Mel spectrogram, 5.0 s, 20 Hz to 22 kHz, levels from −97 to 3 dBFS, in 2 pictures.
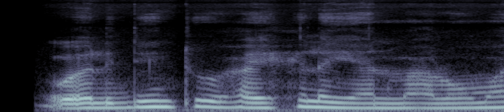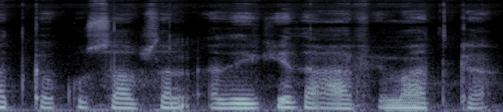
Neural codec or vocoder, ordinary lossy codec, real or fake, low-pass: none; none; real; none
